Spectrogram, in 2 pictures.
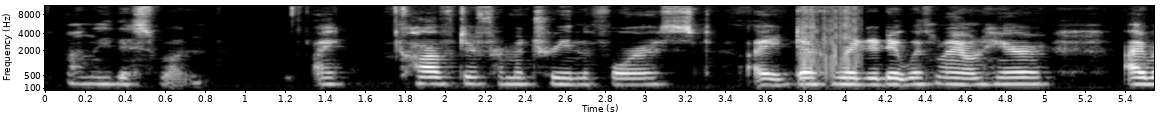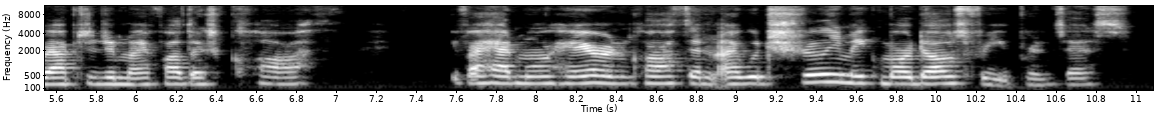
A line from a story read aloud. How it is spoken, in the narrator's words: Takatuliang whispered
